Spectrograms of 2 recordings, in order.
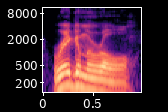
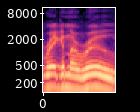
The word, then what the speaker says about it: rigmarole: Yeah, I just found out this week in Australia that it's rigmarole. Yes, not rigamaroo. No. Yeah, I've been saying it wrong my whole life.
